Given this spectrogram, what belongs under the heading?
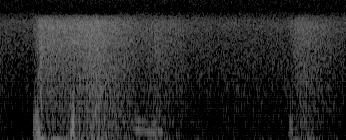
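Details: Small pet snoring while asleep on a grandmother's lap: soft, low snuffling breaths with a faint rasp, two or three in a few seconds.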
